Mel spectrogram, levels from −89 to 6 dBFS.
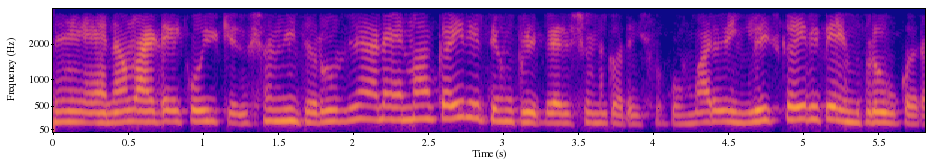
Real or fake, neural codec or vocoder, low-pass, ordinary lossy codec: fake; codec, 24 kHz, 3 kbps, HILCodec; 3.6 kHz; none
